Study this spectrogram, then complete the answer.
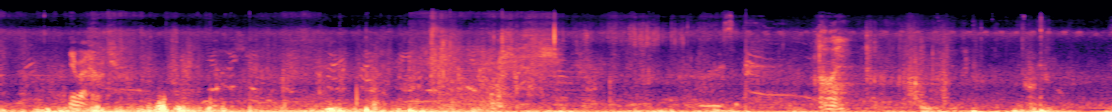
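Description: An elderly man talks calmly nearby.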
